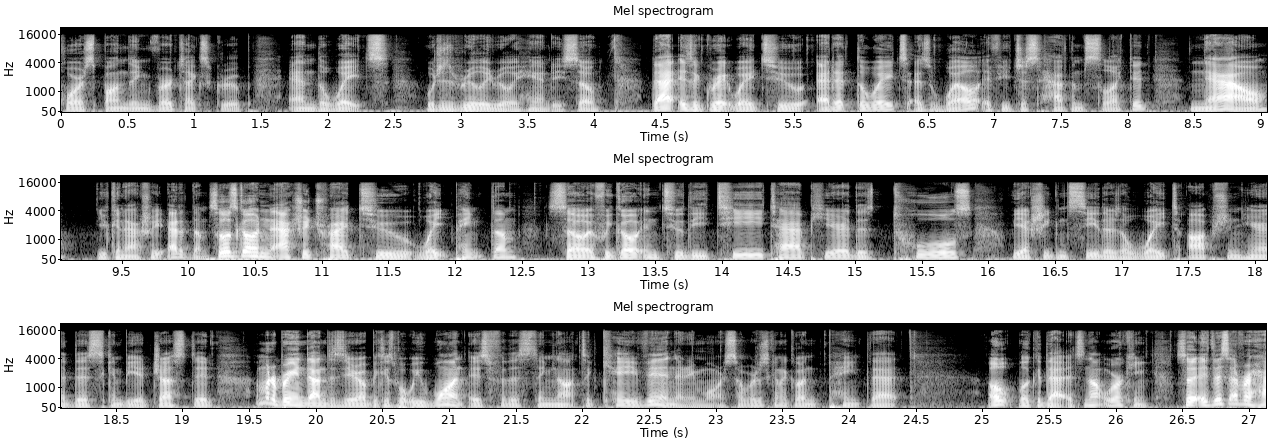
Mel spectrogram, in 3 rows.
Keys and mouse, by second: 0.9-7.0 drag, 7.0-10.1 middle drag, 11.1-14.9 middle drag, 14.9-16.8 drag, 17.7-20.0 drag, 20.0-26.1 middle drag, 26.2-27.1 middle drag, 26.9-27.1 drag.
